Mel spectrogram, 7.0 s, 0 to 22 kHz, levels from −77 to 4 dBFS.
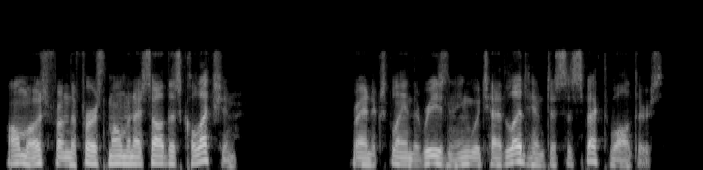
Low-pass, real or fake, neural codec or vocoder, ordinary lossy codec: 7.2 kHz; real; none; Opus, 24 kbps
